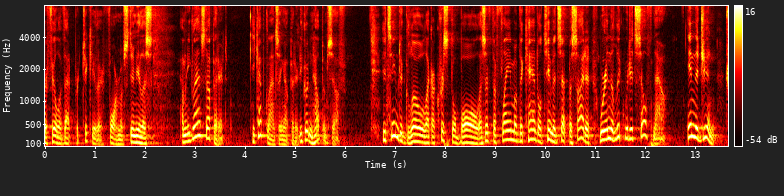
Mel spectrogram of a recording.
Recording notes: taped live at the Miami Book Fair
